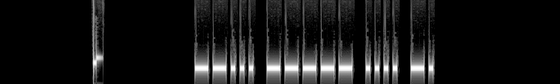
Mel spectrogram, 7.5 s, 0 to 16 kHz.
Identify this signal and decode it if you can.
Morse code, heard as a keyed tone, about 20 wpm, 700 Hz. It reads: 70HN
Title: Four Letter-Number Combinations - 20wpm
